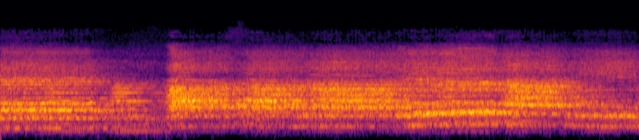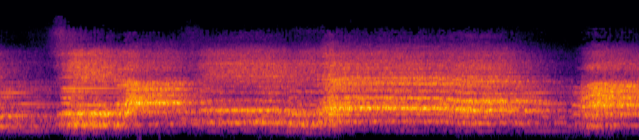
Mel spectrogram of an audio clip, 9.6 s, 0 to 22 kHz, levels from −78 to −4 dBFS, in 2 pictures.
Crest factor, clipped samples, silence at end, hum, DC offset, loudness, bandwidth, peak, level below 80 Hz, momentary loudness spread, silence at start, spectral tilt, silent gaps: 16 dB; under 0.1%; 0 s; none; under 0.1%; -18 LUFS; 12.5 kHz; -4 dBFS; -80 dBFS; 9 LU; 0 s; -0.5 dB/octave; none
